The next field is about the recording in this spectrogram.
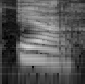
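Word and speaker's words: heir: তারপরে আছে এয়ার, এখানে এইচ উচ্চারিত হয় না, এখানে এ ভাওয়েলের মতো উচ্চারিত হয়েছে।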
